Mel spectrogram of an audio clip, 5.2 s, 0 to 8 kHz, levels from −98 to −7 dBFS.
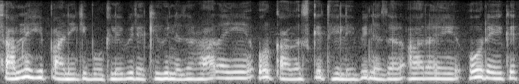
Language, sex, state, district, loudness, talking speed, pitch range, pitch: Hindi, female, Bihar, Katihar, -15 LUFS, 275 wpm, 185-220 Hz, 195 Hz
